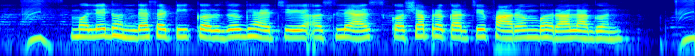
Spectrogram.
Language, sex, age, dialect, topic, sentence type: Marathi, female, 18-24, Varhadi, banking, question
